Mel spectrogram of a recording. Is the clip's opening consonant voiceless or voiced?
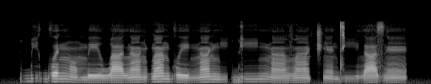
voiced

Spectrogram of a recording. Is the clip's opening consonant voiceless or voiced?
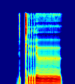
voiceless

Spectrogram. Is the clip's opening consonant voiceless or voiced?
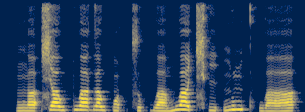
voiced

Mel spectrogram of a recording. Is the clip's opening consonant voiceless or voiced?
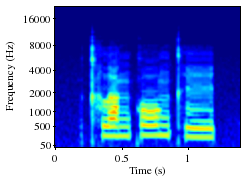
voiceless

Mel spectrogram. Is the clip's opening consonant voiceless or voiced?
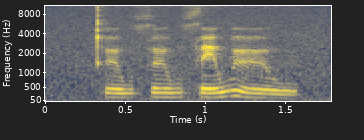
voiceless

